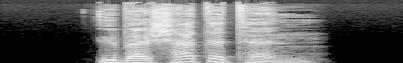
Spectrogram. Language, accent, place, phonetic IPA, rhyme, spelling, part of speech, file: German, Germany, Berlin, [ˌyːbɐˈʃatətn̩], -atətn̩, überschatteten, adjective / verb, De-überschatteten.ogg
- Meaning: inflection of überschatten: 1. first/third-person plural preterite 2. first/third-person plural subjunctive II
